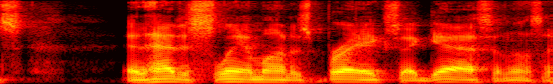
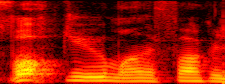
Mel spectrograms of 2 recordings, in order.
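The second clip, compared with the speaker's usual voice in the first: mock combative shout, high and aggressive; 5 semitones higher than usual. Retelling a bar fight, quoting a big man: imitating a man yelling. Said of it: "He's yelling at everybody in the place".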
